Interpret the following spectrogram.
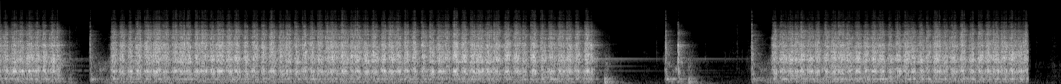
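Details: Mini hoist (electric hoist) PA 250/500: motor runs in bursts with a rough, buzzy rattle and faint whine over its hum; abnormal noise, bearings and brake pads checked and look fine, cause not yet found.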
